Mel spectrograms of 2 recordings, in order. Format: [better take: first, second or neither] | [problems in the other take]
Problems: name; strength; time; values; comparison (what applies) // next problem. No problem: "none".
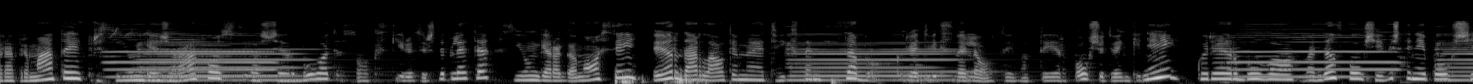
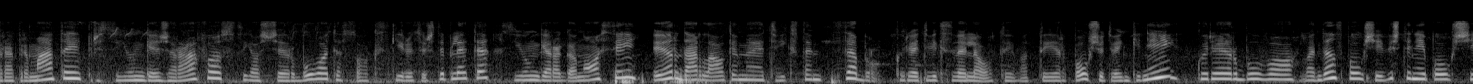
second | noise reduction (classical method log-MMSE)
